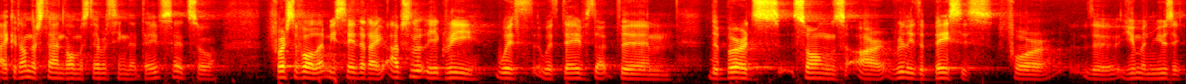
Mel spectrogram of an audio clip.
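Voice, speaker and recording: Bright and forceful, with a mid-range pitch, a bird sound recordist from Scotland presents at a conference. The lecture hall echoes, and he hesitates often while hunting for the right words.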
